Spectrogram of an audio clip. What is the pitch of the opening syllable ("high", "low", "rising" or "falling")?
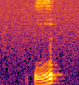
rising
